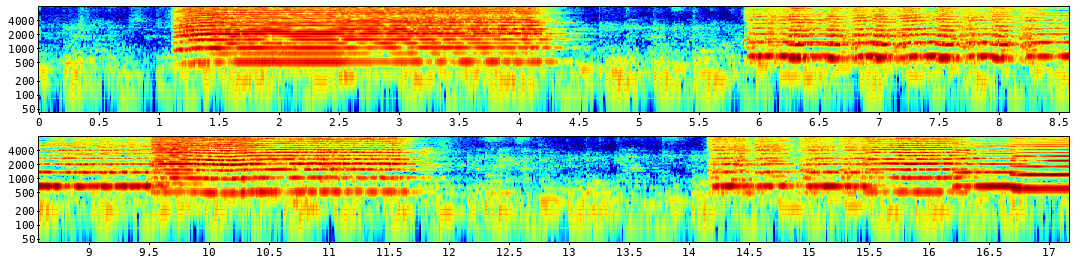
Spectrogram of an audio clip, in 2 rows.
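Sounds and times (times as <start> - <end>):
saxophone: 1.1 - 4.6, 5.9 - 12.1, 14.2 - 17.1.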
